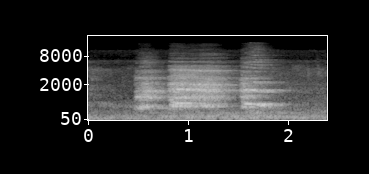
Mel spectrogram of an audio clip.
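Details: Chicken crowing in the morning, recorded with a backyard view: a harmonic, strained crow in two parts, the second drawn out and falling, over a quiet background hiss.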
